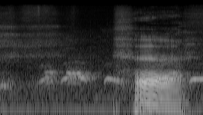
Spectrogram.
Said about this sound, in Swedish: Oj, vad är det som låter? Jag vet inte. Det kan vara en uggla. Eller som vilket fiskmås.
